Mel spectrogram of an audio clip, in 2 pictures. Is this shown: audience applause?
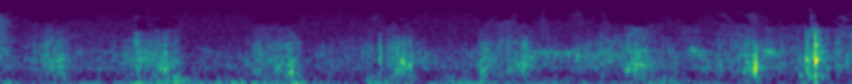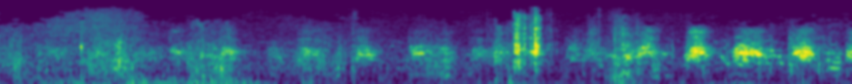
no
